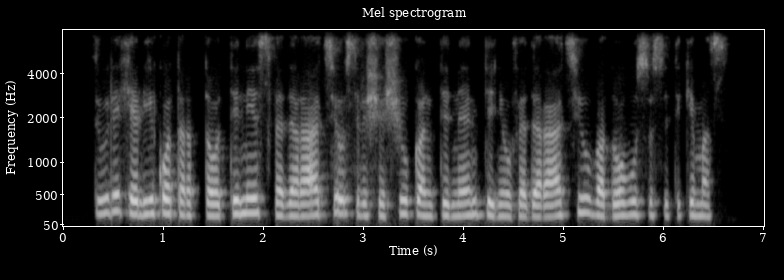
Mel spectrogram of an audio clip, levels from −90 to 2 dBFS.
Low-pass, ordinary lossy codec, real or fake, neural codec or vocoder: 7.2 kHz; Opus, 32 kbps; fake; codec, 16 kHz, 16 kbps, FunCodec, trained on LibriTTS, 50 frames a second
